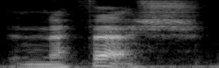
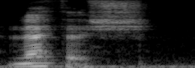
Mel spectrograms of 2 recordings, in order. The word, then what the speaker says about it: nefesh: Now, the next part of the tree is what is known as the nefesh or nephesh, or I've heard it pronounced another way before, nipish.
